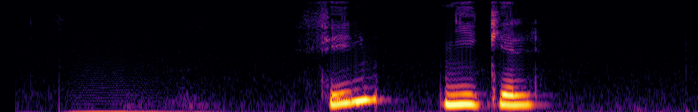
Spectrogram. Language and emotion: Russian, neutral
